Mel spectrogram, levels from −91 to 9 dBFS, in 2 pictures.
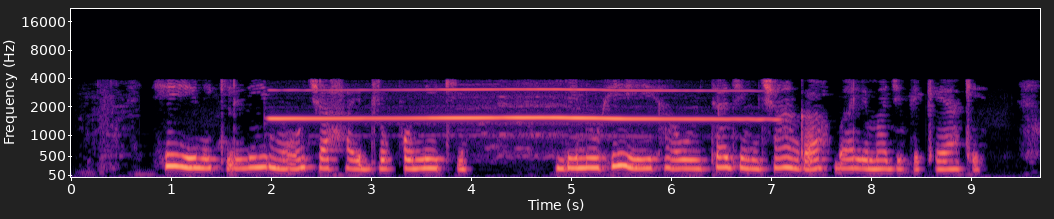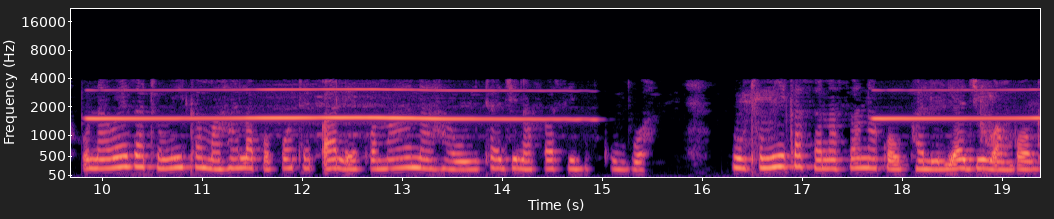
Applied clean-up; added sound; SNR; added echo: none; Wind instrument, woodwind instrument; 2 dB; none.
